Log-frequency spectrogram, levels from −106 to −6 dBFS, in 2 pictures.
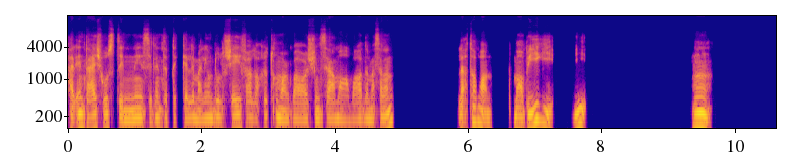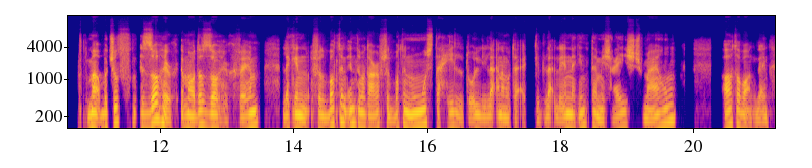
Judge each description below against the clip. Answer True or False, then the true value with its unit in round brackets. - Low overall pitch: True (105 Hz)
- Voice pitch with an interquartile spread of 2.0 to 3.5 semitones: False (3.9 semitones)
